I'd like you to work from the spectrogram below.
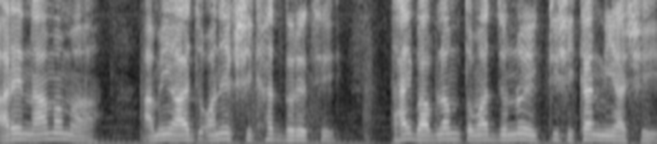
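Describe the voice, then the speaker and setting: Over clear background music, a woman performs a cartoonish character voice at a high pitch and a moderate pace. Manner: respectful to the lion.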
